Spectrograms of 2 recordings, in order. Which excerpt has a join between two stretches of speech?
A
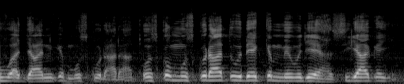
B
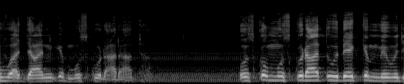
A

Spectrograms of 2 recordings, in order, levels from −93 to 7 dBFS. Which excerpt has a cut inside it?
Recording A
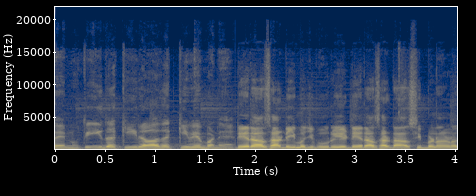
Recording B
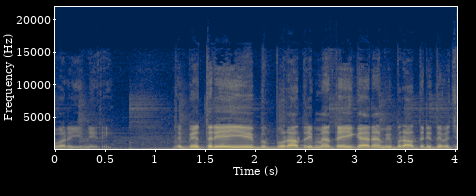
A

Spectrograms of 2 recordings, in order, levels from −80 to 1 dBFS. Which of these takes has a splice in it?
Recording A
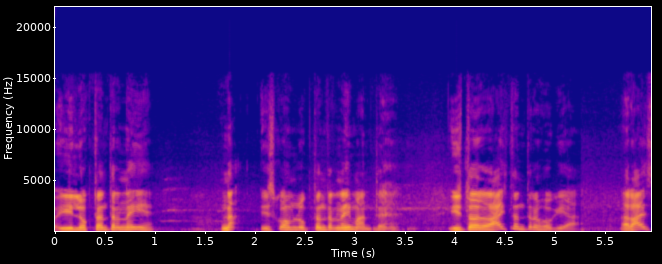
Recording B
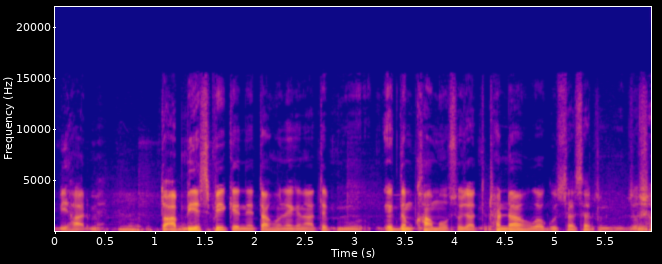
B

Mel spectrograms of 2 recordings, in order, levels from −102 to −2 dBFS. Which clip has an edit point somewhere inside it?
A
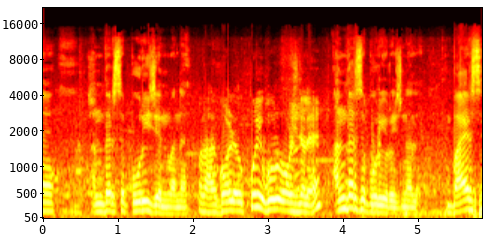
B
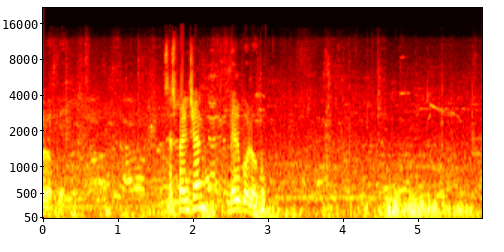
B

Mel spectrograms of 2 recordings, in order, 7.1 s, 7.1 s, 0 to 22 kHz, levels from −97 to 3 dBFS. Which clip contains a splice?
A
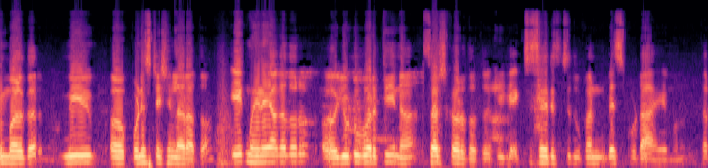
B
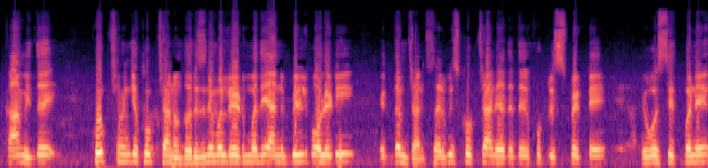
A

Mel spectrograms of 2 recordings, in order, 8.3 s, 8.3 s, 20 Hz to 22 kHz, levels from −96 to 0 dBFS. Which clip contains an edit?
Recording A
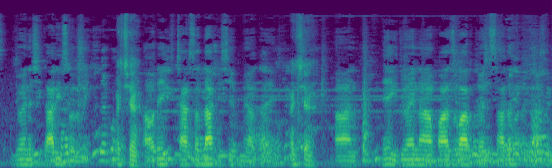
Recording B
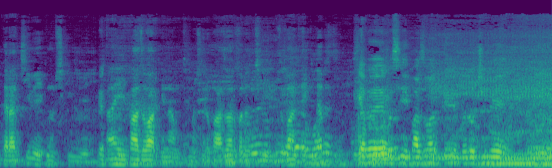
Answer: B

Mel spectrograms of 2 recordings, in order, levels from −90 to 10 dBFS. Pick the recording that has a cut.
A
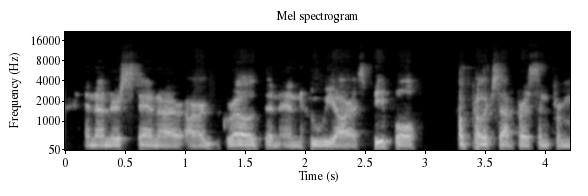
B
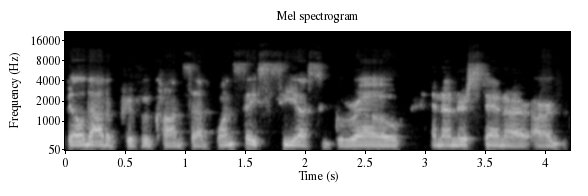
A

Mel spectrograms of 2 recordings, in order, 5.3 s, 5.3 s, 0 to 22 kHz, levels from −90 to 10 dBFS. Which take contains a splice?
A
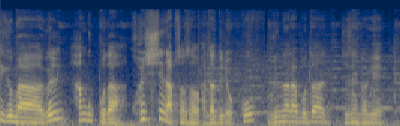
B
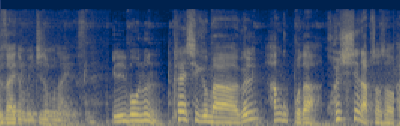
B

